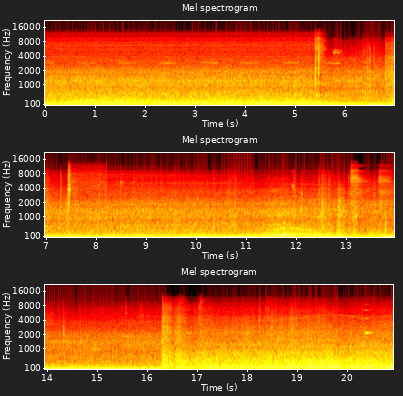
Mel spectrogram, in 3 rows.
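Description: Peterbilt 379 semi truck's diesel engine running steadily, its pitch rising briefly about halfway through. A few short sharp sounds cut across it.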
